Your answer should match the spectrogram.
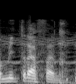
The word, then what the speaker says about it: Mitrofan: I aleshores diguéssim que ens presenta un avi, que no sé mai si se l'inventa o és de veritat, que és en Mitrofan, ho pronuncio bé, Mitrofan? – No, Mitrafan.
